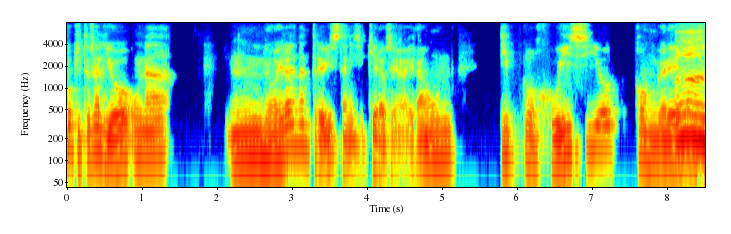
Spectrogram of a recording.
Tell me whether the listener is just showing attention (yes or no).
no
